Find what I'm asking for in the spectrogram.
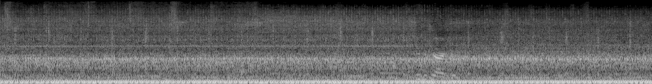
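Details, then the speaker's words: Supercharged engine at idle: steady low rumble with a light quick tapping about four per second; source unclear, possibly the belt. "ones making noise over here pumpkins something's tapping oh it might be the belt yeah it might just be the belt"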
